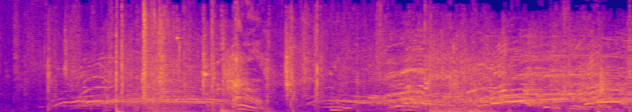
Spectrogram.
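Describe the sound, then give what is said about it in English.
A live studio audience reacts loudly to a fight scene between Zach and Slater on Saved by the Bell, shot in front of a live audience, many voices shouting, oohing and cheering over each other throughout, with a few sharp thuds and slams cutting through the din. “It was actually shot in front of a live audience.”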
